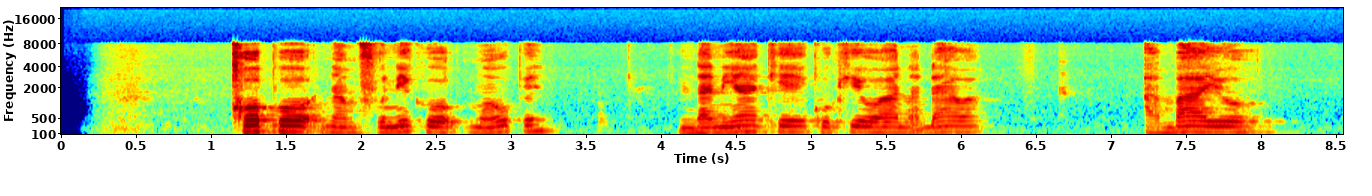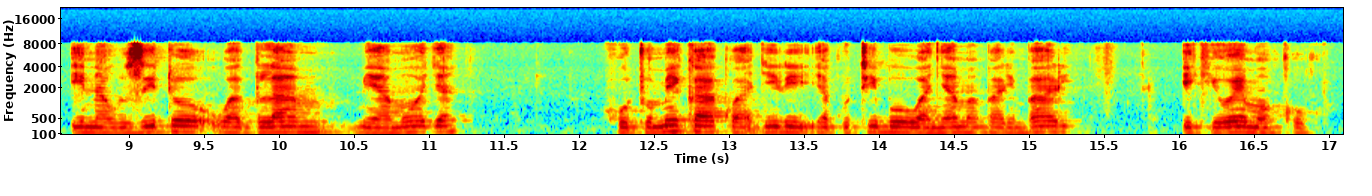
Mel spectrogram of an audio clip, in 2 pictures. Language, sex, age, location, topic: Swahili, male, 25-35, Dar es Salaam, agriculture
